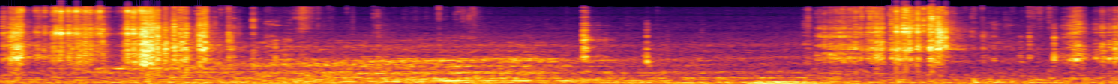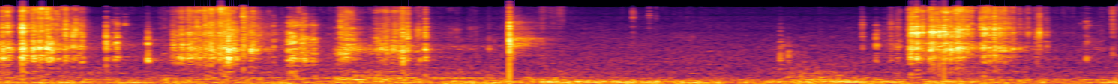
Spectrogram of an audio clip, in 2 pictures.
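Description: A blade scrapes across a solid, dry beige bar of soap scored into a grid and held in the hand, crunching off small cubes and crumbs. Bright, crisp scraping and crackling come in repeated bursts with short quiet gaps between them.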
